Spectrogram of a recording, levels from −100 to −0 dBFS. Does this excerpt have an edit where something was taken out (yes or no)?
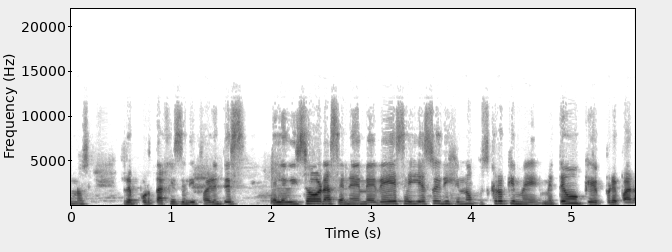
no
